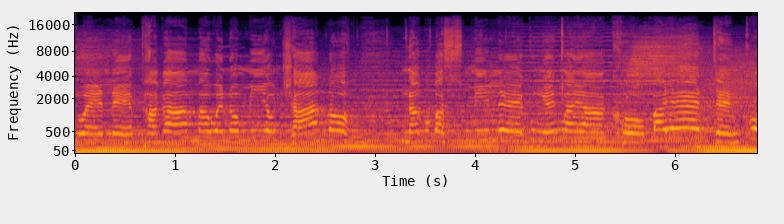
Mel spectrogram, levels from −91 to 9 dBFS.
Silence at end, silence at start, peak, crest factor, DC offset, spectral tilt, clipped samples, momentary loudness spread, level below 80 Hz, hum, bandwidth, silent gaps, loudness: 0 s; 0 s; 0 dBFS; 14 dB; under 0.1%; -4 dB/octave; under 0.1%; 6 LU; -22 dBFS; none; 19.5 kHz; none; -14 LUFS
